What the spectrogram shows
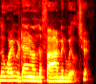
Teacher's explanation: You roll out the R's a lot more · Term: West Country accent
